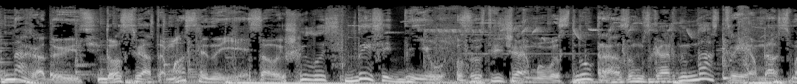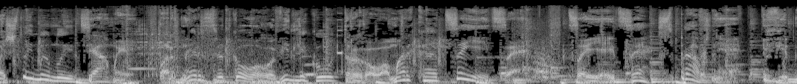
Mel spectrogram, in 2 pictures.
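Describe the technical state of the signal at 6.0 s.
At 6.0 s the signal is intact, with no dropout, clipping, glitch or other fault audible at that point.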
